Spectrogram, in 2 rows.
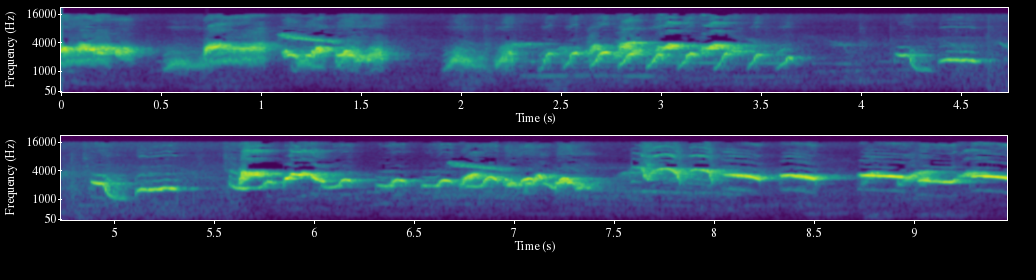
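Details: Morning singing practice of a 72-gram fighting Chinese hwamei, switching voices: warbles, a fast rattling trill of repeated notes, a few dropping whistles, then more ornate warbled phrases.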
